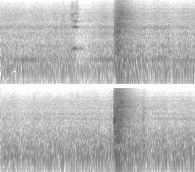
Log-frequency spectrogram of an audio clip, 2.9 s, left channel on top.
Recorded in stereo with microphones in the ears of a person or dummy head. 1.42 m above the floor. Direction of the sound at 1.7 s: 65° right (ahead or behind).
